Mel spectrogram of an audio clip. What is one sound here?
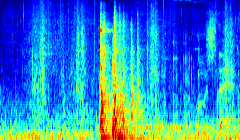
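A heavy wooden door bangs open.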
